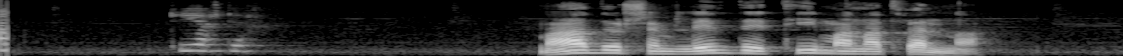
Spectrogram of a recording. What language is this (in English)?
Icelandic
